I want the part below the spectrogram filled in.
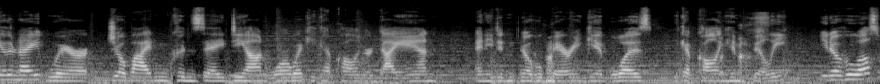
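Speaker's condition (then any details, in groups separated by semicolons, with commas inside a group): No condition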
